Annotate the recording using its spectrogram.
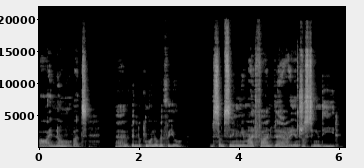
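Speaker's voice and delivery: close put-on character voice. Voicing a figure who speaks close to a player's ear: Sigmund's voice. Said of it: "And the voice says".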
